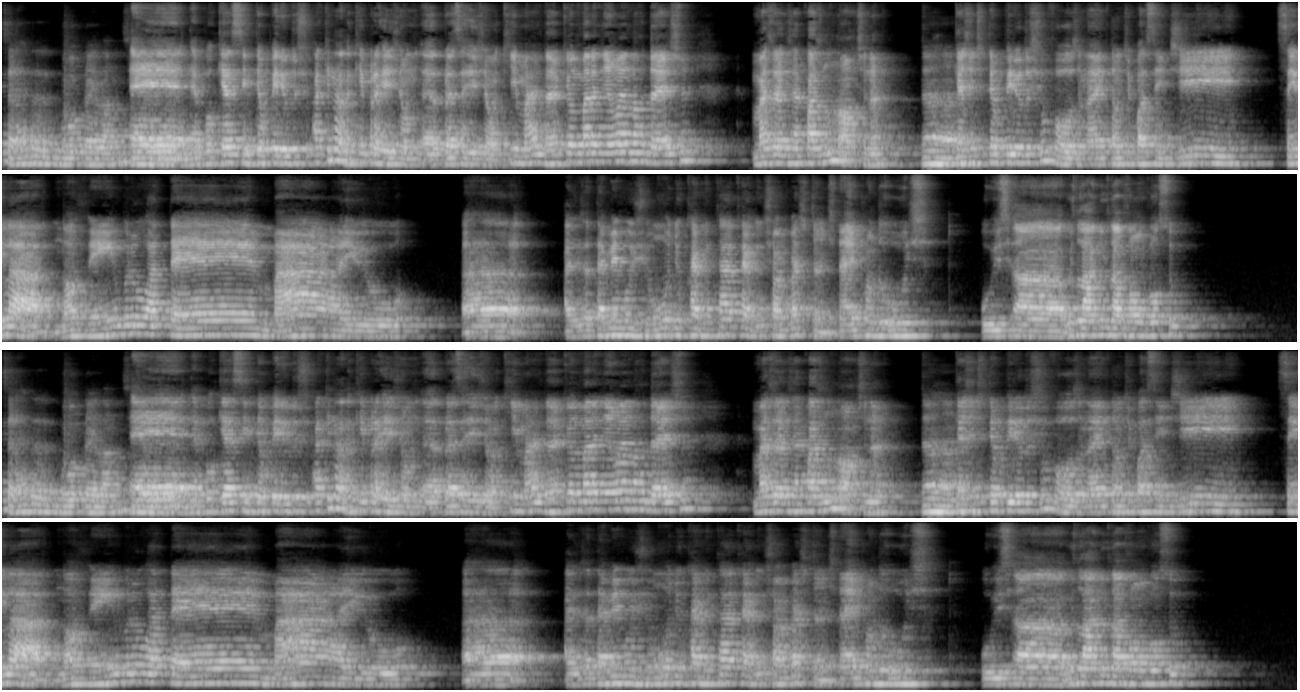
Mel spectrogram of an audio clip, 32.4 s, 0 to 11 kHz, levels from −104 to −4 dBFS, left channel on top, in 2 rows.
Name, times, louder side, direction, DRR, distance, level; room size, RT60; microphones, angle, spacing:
voice 1, 0.0-2.4 11.5-12.0, equal, 5° left, -2 dB, 1.6 m, -28 dB
voice 2, 1.6-8.7 9.4-11.1 11.9-15.5 16.0-21.3 21.9-22.8 23.2-27.8 28.4-30.9, left 2 dB, 50° left, 4 dB, 0.7 m, -28 dB
14.0 x 5.5 x 3.1 m, 1.1 s
head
